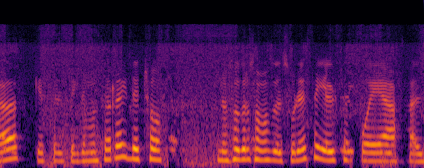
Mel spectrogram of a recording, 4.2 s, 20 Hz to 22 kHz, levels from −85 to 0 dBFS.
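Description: From 0.07 to 0.42 s the speech dips sharply, by about 20 dB at its deepest. This is speech suppressed in double talk. The likely cause is an echo canceller that could not tell this talker from the loudspeaker echo while both sides spoke, so it turned everything down. The speech dips again by about 10 dB from 1.03 to 1.83 s and from 2.43 to 3.61 s. That second stretch is affected for about a second. A final dip of about 15 dB runs from 3.98 to 4.21 s.

At 1.7 to 1.75 s a faint delayed copy of the speech appears, about 15 dB below it. This is an echo leak. It lags the speech by 170 ms. The far end's echo canceller likely failed to remove all the loudspeaker sound its microphone picked up and sent it back. A stronger scrap follows from 3.41 to 3.54 s, only about 5 dB below the speech, with a 174 ms lag.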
